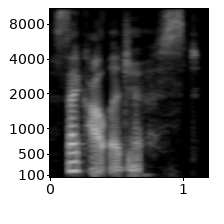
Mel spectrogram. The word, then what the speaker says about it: psychologist: which constant is pronounced in the PS sound spelling pattern psyche pseudonym psychologist we only hear we only pronounce the s in that nice work let's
